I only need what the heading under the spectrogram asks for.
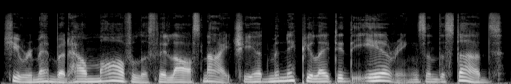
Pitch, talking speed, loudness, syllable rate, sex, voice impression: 125 Hz, 175 wpm, -16 LUFS, 5.0 syllables/s, male, masculine, adult-like, slightly clear, refreshing, slightly friendly, slightly unique, slightly light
